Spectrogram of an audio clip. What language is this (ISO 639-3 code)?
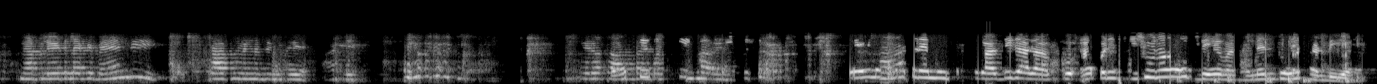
pan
